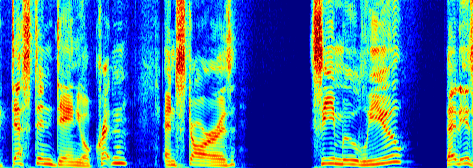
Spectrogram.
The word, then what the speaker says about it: Simu: and co-written by Destin Daniel Cretton and stars Simu Liu. That is how you say his name. Simu Liu.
